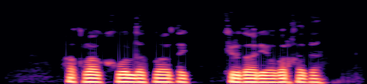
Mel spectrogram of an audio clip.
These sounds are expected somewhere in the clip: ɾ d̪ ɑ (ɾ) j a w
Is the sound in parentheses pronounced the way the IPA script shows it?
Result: yes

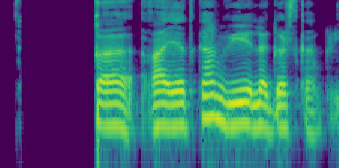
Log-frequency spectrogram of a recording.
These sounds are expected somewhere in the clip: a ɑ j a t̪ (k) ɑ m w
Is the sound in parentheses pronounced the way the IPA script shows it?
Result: yes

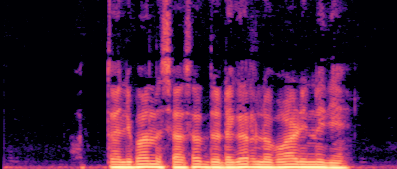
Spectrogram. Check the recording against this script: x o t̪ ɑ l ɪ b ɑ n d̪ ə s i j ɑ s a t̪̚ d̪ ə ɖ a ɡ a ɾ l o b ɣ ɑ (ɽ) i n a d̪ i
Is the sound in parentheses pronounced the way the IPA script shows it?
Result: yes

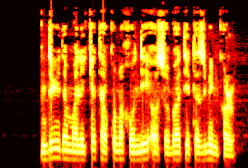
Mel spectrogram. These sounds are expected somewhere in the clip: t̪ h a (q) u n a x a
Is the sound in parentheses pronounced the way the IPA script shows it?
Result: yes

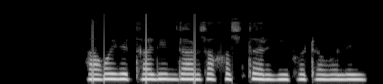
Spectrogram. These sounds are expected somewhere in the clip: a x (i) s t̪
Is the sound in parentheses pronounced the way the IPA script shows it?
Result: no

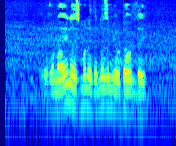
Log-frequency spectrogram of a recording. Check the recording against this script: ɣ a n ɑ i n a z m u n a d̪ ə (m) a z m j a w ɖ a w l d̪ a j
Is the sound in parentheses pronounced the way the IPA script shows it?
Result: no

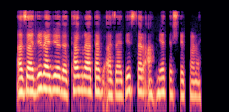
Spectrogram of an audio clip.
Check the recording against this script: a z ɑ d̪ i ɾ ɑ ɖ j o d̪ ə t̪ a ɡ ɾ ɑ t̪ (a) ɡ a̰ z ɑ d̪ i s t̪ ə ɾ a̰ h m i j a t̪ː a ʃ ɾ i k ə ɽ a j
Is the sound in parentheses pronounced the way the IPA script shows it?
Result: yes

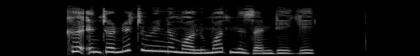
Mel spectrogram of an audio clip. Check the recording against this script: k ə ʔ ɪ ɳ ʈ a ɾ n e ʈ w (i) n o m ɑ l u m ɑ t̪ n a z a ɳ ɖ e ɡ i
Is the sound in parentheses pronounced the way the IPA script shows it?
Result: yes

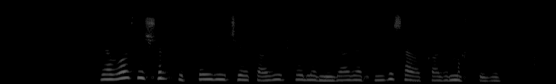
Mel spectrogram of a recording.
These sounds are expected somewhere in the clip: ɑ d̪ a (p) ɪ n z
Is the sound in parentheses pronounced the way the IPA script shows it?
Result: yes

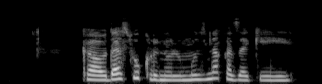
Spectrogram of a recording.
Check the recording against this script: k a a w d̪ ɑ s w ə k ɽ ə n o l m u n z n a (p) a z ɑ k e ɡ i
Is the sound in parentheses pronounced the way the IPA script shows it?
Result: no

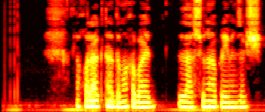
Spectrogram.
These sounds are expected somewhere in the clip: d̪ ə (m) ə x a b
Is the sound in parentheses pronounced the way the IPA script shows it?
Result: yes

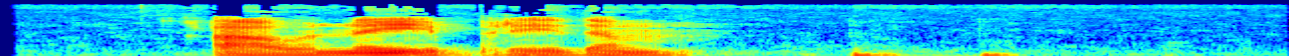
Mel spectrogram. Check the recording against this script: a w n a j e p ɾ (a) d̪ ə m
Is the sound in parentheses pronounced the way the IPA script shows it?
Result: no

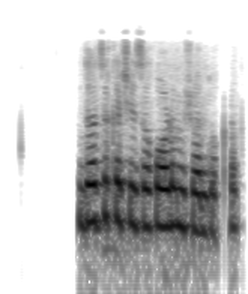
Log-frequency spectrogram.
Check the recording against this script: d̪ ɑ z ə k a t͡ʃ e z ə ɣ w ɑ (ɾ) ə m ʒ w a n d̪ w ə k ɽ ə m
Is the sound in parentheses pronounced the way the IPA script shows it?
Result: no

